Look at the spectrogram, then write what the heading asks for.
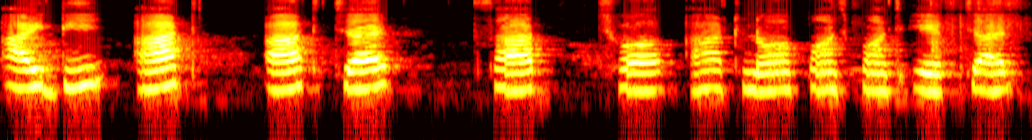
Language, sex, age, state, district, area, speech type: Maithili, female, 45-60, Bihar, Madhubani, rural, read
